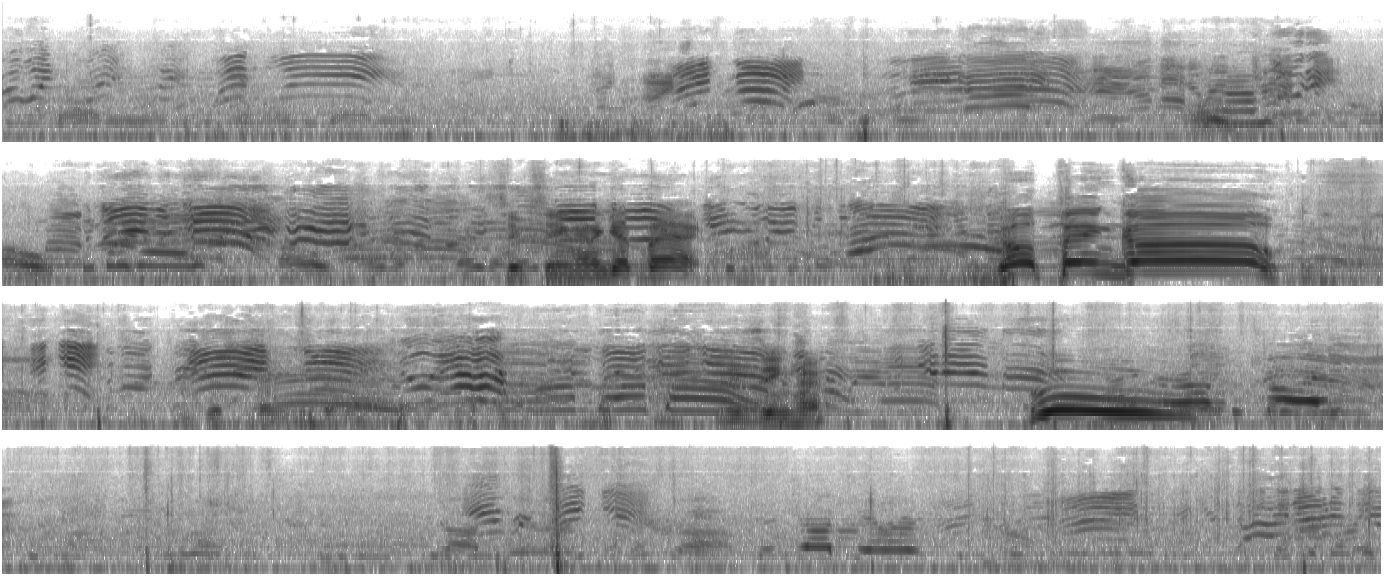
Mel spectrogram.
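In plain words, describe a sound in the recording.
Girls and adults shout and cheer nearby outdoors.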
